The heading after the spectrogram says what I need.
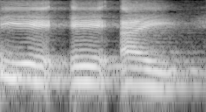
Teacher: కంఠ తాలవ్యాలు అంటే కంఠము ప్లస్ దౌడ రెండు కలిపి పలికేవి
